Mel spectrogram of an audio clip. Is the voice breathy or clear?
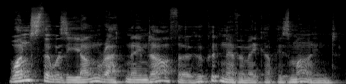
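clear. The voice is clear and strong.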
